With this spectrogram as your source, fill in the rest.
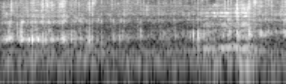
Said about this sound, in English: Let me go ahead and get the water in here.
